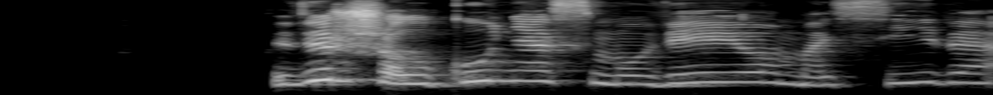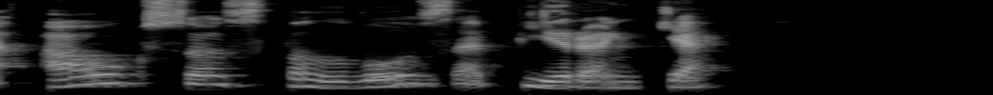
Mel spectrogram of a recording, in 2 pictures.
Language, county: Lithuanian, Utena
